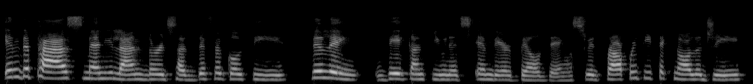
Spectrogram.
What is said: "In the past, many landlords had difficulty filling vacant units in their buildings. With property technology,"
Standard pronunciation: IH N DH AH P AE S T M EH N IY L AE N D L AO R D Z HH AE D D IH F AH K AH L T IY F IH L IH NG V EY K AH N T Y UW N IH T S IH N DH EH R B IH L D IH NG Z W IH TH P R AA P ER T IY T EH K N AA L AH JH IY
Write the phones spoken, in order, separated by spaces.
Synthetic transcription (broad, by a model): IH N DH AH P AE S T M EH N IY L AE N D L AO R D S HH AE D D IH F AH K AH L T IY F IH L IH NG V EY K AH N T Y UW N IH T S IH N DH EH R B IH L D IH NG S W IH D P R AA P ER T IY T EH K N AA L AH JH IY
